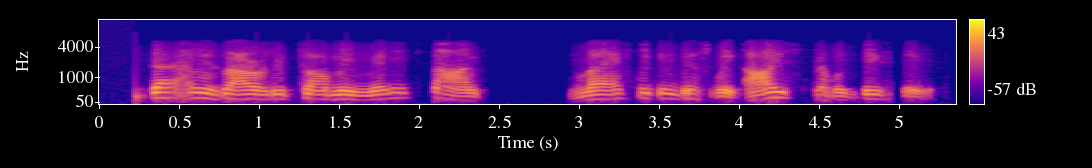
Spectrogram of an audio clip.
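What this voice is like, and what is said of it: Hoarse voice. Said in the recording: “I apologize for my voice. It's so hoarse. ... that's why I'm hoarse. ... it made my whole throat sore.”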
